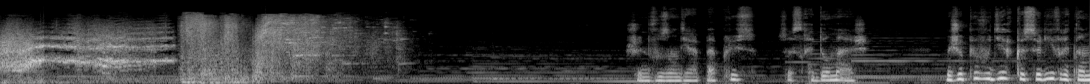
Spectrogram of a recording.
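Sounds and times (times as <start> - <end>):
car tires squealing in a long high-pitched skid: 0.0 - 2.5
car crash as the car runs over a person: 0.0 - 4.2
debris clattering: 1.8 - 4.3
glass shattering: 1.8 - 4.3
speech: 6.4 - 8.8, 9.5 - 10.8.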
